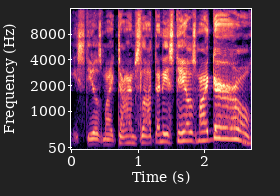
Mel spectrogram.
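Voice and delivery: slow, climbing mock complaint; aggrieved whine. Retells character's bitter complaint.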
